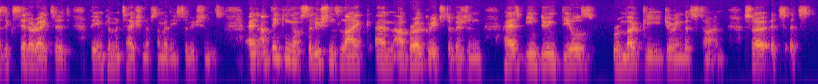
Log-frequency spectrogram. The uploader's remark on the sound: This recording is from our inaugural Africa 2020: A New Vision webinar. Where we had over 600 registered attendees participate.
